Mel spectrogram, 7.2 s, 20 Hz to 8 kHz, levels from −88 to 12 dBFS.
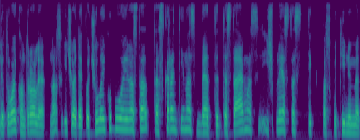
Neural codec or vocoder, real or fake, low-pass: none; real; 7.2 kHz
